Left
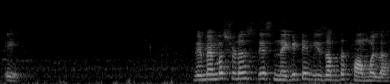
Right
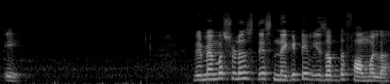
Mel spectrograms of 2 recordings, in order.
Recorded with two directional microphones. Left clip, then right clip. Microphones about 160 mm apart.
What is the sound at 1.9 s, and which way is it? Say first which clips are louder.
A woman's voice: right 4 dB; 50° right (ahead or behind).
